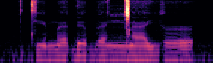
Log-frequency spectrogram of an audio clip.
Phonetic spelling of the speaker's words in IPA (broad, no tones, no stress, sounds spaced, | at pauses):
tʲ æ m ɛ ɠ ɪ b ɛ ŋ͡ǀ æ j ə˞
